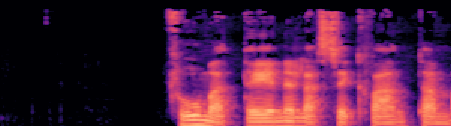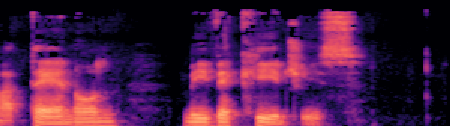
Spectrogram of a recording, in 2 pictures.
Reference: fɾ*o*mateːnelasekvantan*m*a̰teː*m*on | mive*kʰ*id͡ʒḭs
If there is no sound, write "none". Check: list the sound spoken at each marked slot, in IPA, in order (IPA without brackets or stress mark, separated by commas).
u, m, n, kʰ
